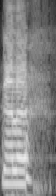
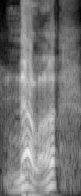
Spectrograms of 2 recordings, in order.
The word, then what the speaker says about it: Kneller: With the surname Kneller, right? It's with a silent K, and so people, and I say it fast, like Nella.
